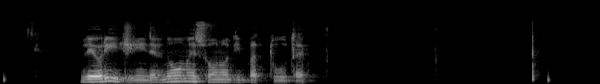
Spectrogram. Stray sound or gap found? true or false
false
